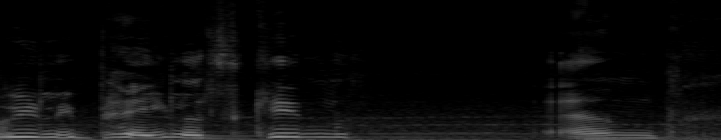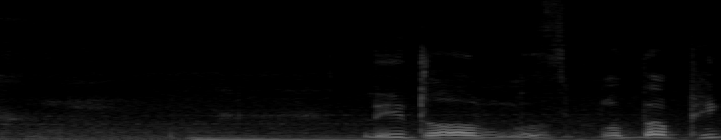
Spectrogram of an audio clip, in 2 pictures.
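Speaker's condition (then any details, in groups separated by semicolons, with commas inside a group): Multiple sclerosis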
